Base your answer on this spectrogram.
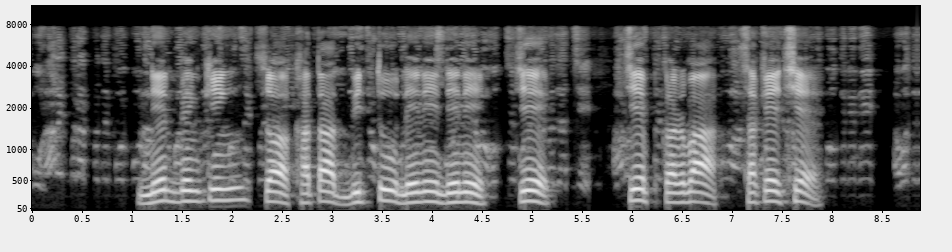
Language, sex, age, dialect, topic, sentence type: Magahi, male, 36-40, Northeastern/Surjapuri, banking, statement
